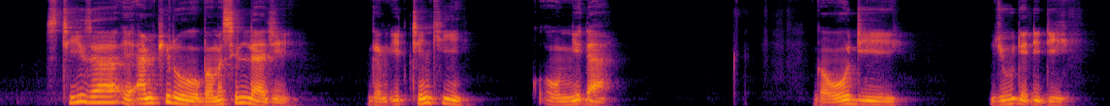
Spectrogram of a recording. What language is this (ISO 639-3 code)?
fuf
